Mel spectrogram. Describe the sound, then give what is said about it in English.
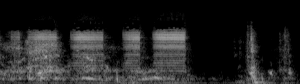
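A door buzzer, rung by Mr. Dabney delivering a meat order, sounds in four harsh, loud electric bursts, the third one short, in an uneven pattern. Quieter brief rustling noises follow once the buzzing stops. “Oh, that's Mr. Dabney. I know his buzz.”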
